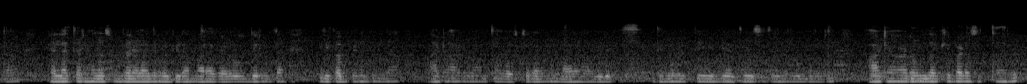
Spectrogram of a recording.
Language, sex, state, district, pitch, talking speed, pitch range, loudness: Kannada, male, Karnataka, Belgaum, 130 Hz, 125 wpm, 130-135 Hz, -37 LUFS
